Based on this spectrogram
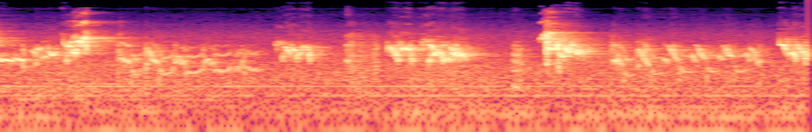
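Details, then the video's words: Pet budgerigars warbling in fast, chattering bursts of chirps and short whistled notes, several overlapping, with brief pauses between bouts and a quiet steady hum underneath. "Budgies | Talking | Singing | Chirping sounds"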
